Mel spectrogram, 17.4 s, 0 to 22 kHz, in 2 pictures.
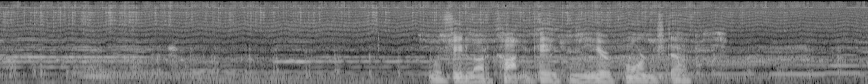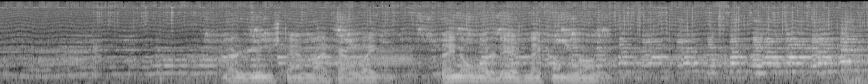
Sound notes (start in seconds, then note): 3.3 clopping; 10.3 cattle mooing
